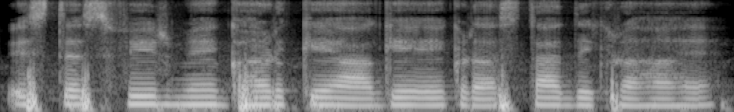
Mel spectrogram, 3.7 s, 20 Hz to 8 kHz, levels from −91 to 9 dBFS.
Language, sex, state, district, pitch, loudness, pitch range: Hindi, male, Assam, Kamrup Metropolitan, 150 Hz, -17 LUFS, 145-155 Hz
